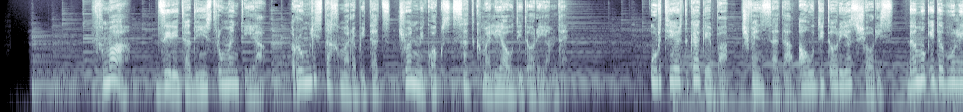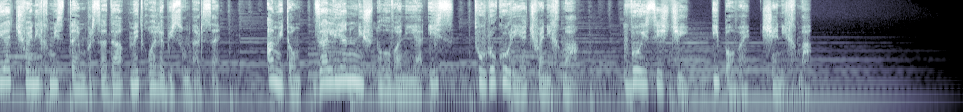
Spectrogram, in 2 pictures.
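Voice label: German, female, documentary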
